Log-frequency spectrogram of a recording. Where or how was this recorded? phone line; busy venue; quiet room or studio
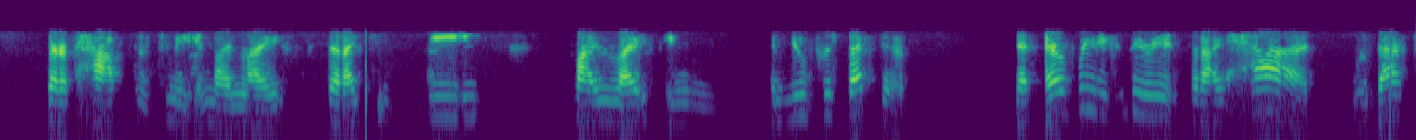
phone line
